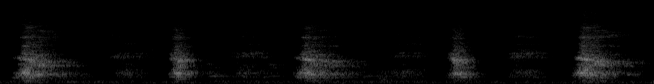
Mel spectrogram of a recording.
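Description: A man breathing hard under the exertion of kettlebell snatches. Sharp, forceful exhales come about every second and a half, with softer breaths between them.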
